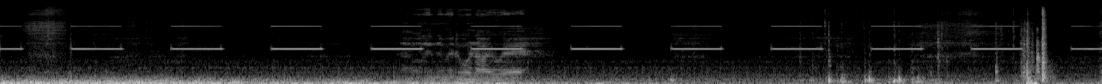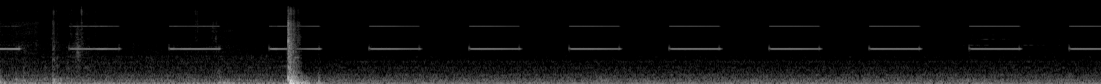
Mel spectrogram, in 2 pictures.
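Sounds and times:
seatbelt warning chime beeping: 0.0 - 22.0
car door opening and shutting: 6.7 - 14.3.

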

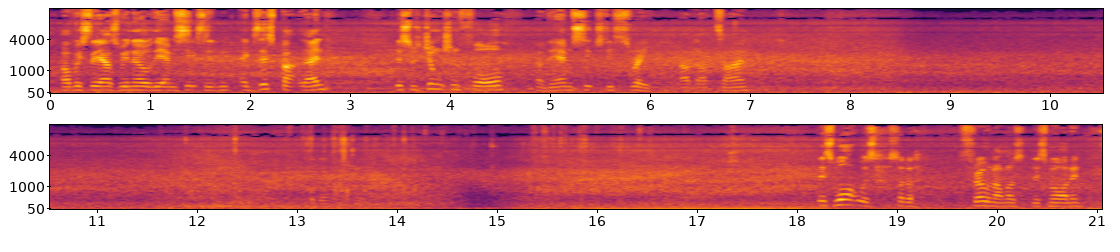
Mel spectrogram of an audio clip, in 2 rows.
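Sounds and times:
road traffic: 0.0 - 21.0.

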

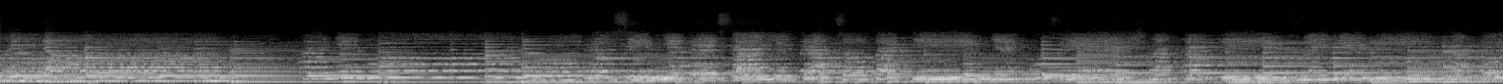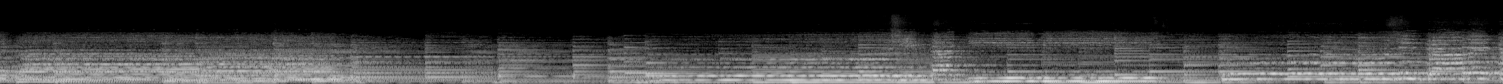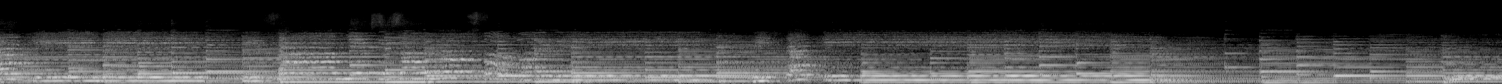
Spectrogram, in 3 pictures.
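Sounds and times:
mixed choir singing: 0.0 - 18.9, 21.4 - 41.8, 44.4 - 45.0.

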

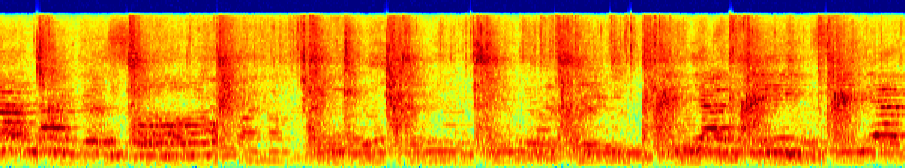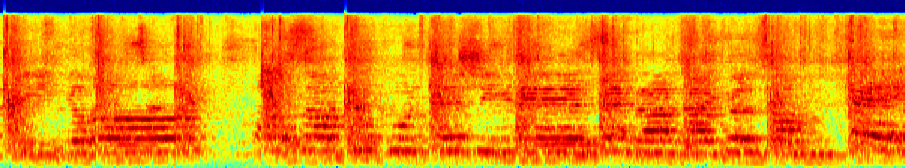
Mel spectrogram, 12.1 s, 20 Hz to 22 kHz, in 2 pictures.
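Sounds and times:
children and adults singing: 0.0 - 12.0
clapping in time: 0.2 - 12.0.

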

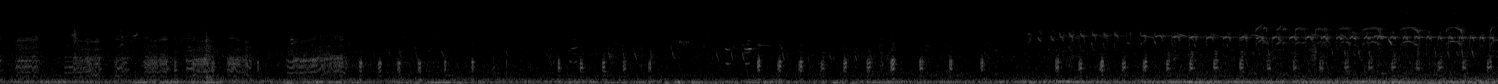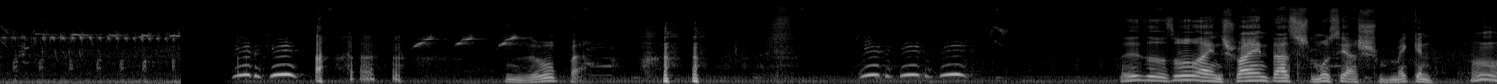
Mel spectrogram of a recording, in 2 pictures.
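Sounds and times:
hens clucking: 0.0 - 16.7, 20.2 - 25.0, 26.0 - 28.9.

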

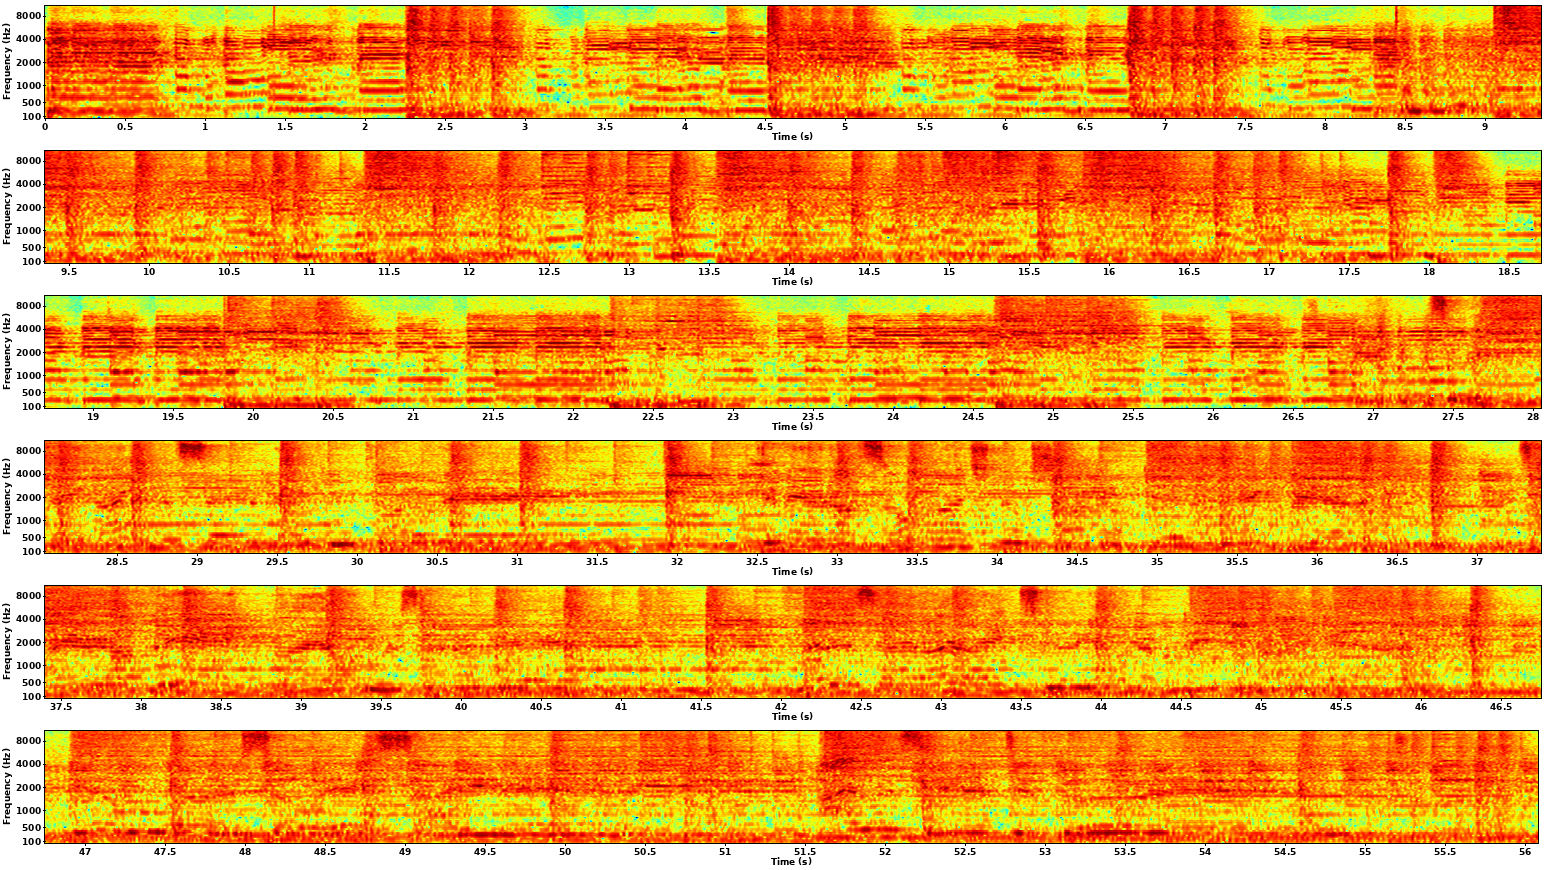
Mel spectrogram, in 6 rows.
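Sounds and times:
rock band playing live: 0.0 - 56.0.

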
